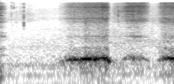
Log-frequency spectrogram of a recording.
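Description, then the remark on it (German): A person imitates an eagle-owl's hoot: one breathy, low, hollow call followed by a couple of shorter, airy attempts, with noticeable breath noise and no speech. “Ah, warte, du wolltest den Uhu hören.”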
